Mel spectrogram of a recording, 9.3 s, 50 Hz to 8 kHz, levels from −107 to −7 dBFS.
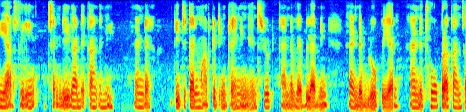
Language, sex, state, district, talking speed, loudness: English, female, Chandigarh, Chandigarh, 130 wpm, -20 LUFS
